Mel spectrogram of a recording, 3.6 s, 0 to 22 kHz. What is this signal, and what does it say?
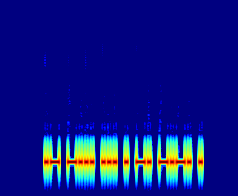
Morse code, heard as a keyed tone, about 28 wpm, 700 Hz. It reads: ABSENCE
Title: Sets of 4 Words - New Word Drill - 28wpm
